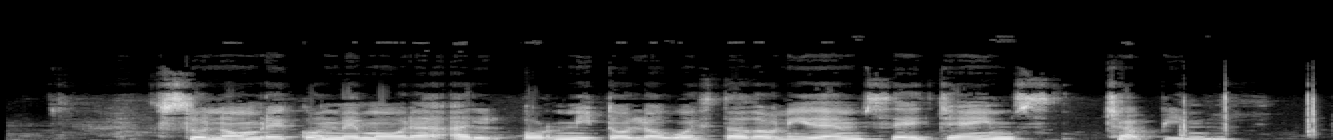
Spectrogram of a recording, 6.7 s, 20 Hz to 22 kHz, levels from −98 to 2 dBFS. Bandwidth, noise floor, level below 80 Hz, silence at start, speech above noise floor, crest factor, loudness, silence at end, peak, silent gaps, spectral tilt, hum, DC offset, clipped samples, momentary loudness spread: 9.6 kHz; -45 dBFS; -60 dBFS; 0.55 s; 33 dB; 12 dB; -13 LUFS; 0.1 s; 0 dBFS; none; -3 dB/octave; none; under 0.1%; under 0.1%; 8 LU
